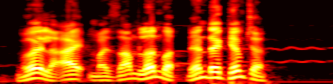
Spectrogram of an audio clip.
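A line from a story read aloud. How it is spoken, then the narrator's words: Sneering question. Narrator (Vietnamese): Hắn cười khẩy hỏi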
